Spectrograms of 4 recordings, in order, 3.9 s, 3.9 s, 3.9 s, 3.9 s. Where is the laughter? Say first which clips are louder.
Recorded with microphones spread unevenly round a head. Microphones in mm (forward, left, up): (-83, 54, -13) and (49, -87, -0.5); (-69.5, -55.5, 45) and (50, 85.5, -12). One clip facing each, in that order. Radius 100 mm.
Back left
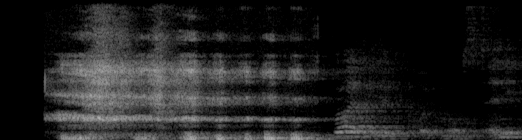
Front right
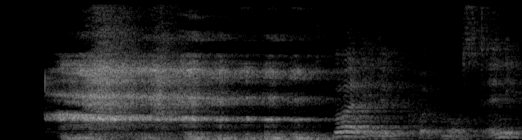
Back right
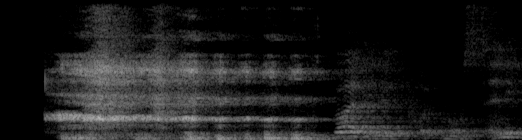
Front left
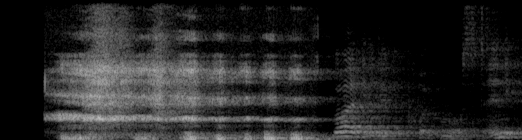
Back left 7 dB, front left 5 dB; 95° left, 0.7 m.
